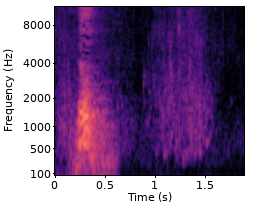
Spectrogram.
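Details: Dennis, a Miniature Schnauzer puppy from Bergknallens Kennel in Fjärås, filmed in his first four and a half months, February to June 2020, on iPhone 11 Pro and DJI Osmo Pocket. One short, sharp harmonic bark, then faint soft rustling.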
